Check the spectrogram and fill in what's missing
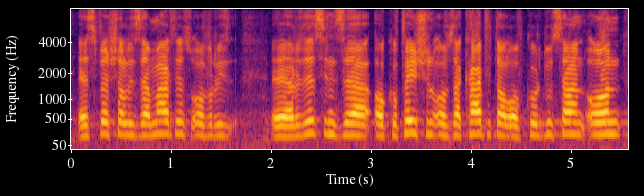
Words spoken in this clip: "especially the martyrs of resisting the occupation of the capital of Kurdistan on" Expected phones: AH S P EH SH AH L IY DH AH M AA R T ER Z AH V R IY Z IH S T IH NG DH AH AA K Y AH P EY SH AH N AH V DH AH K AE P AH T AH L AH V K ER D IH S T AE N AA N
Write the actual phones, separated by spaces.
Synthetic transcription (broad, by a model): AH S P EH SH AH L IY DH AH M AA R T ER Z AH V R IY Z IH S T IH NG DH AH AA K Y AH P EY SH AH N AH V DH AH K AE P AH T AH L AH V K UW D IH S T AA N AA N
